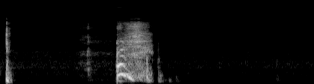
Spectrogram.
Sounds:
Sneeze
